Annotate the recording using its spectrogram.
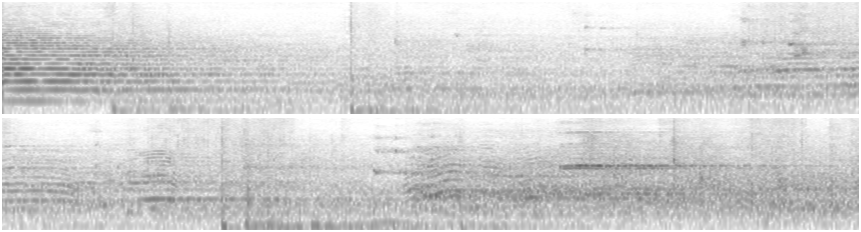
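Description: Volleyball being struck about three times in a rally: the serve just after the start, a pass about a second later and a harder hit around four seconds in, with players' shouts between them. A long held note ends just after the start.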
